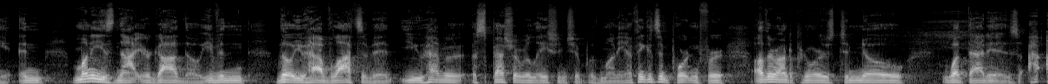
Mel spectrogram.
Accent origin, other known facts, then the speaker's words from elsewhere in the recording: Akron, Ohio, United States; I grew up in Akron, Ohio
